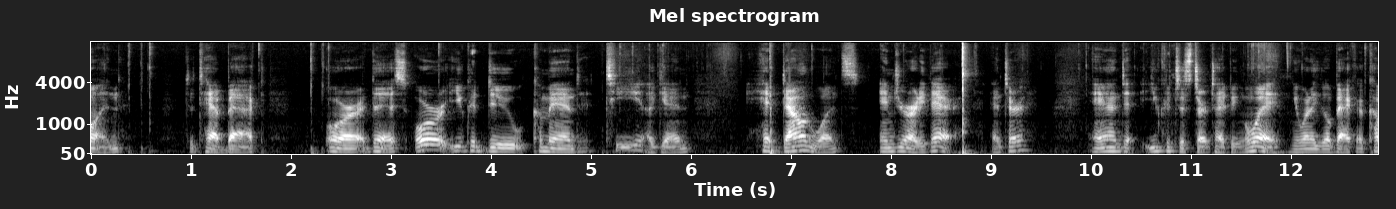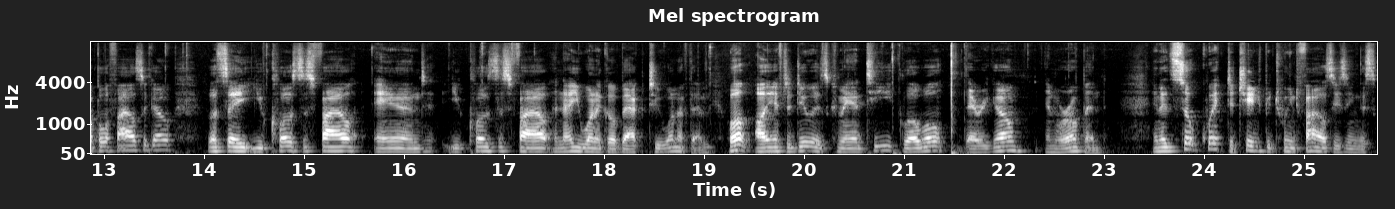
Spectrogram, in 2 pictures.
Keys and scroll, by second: 0.4 super+1, 2.2 super+2, 5.1 super+t, 6.8 Down, 8.7 Return, 14.5 super+w, 18.9 super+t, 19.1 Escape, 20.0 super+t, 21.5 Return.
